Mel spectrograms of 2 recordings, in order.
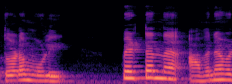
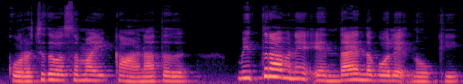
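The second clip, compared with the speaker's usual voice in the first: ordinary delivery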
